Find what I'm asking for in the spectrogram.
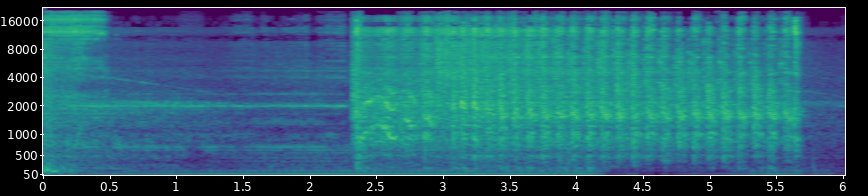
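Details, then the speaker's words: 1969 Camaro SS not started in six years, with a home-rebuilt Edelbrock four-barrel carburetor, cold engine: the starter spins steadily about three turns a second for several seconds without catching. Hard cold start. "got to get some heat in this engine I could have gone out and bought a car that was more complete that was in better condition it does not like being cold"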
